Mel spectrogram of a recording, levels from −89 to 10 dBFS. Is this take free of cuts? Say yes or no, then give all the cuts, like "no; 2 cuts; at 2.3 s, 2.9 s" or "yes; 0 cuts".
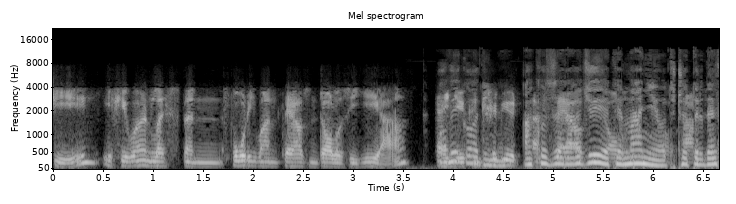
yes; 0 cuts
